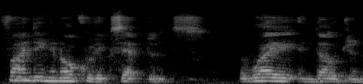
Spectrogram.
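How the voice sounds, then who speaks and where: A man's somewhat breathy voice at a very slow pace, with ordinary pitch variation and audible room echo. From England. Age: 80s+. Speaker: poet. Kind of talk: poetry reading. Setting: outdoors. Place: home room.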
